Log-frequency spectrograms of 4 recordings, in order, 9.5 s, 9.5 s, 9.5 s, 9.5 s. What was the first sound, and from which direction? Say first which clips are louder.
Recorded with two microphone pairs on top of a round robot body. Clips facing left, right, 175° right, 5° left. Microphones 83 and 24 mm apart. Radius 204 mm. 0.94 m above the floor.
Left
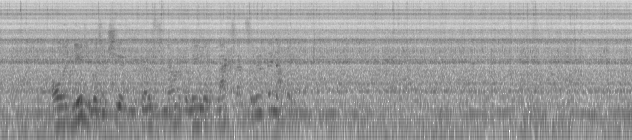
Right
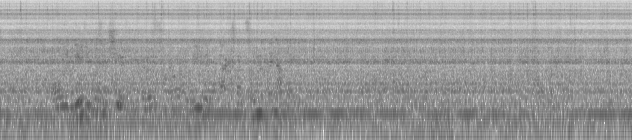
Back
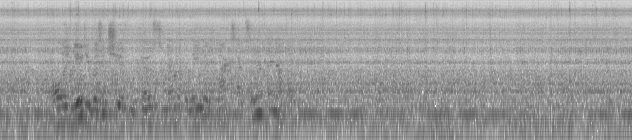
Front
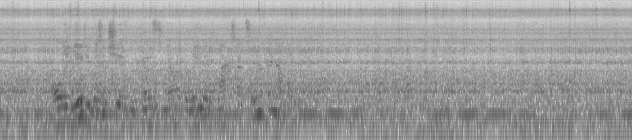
A man speaking: left 5 dB, back 2 dB; 110° left.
